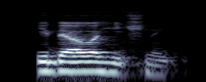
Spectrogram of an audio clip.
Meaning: ideological
- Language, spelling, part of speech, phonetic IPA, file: Ukrainian, ідеологічний, adjective, [ideɔɫoˈɦʲit͡ʃnei̯], LL-Q8798 (ukr)-ідеологічний.wav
